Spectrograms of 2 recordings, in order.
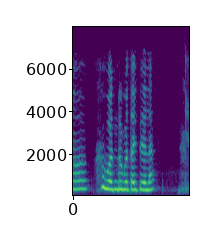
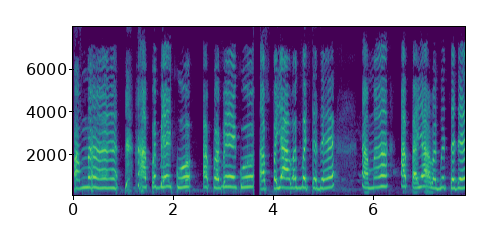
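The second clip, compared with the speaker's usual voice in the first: put-on whiny child; 4 semitones higher, slower than usual. Child asks for father.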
